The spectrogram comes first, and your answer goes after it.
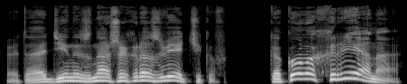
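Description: Man doing Saturn, a gruff hulking giant. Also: on the high side, wildly swooping pitch, unhurried, darkish tone, no echo, clean studio sound, pitched above the performer's own voice. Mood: bewildered. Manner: gruff, bellowing. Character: hulking male giant soldier, blunt and rough.

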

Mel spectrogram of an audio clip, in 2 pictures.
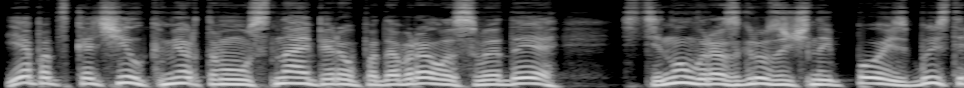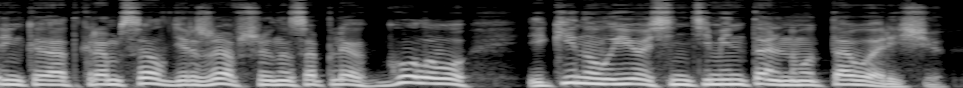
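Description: A man narrating an audiobook in a gruff, coarse first-person voice. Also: high voice, lively intonation, fairly quick, few pauses, dark tone, no echo, studio quality.

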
